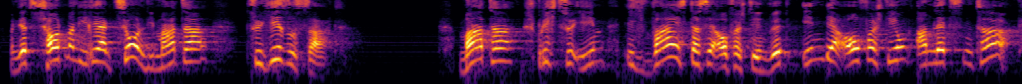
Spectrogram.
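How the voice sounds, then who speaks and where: Male preacher, high husky voice, animated delivery, questions to the congregation. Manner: expressive, asks the congregation questions. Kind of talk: sermon.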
